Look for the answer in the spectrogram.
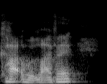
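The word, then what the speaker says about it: Kahoolawe (Kahoʻolawe): The island's called Kahoolawe, and I think that's the correct Hawaiian pronunciation for my 11 years in Hawaii.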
